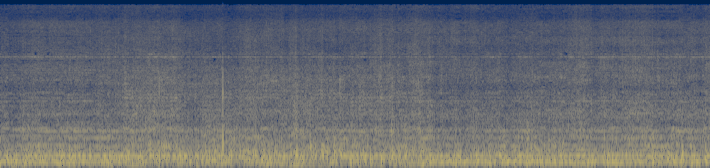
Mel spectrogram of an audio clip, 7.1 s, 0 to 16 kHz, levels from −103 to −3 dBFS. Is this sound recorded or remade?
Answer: remade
